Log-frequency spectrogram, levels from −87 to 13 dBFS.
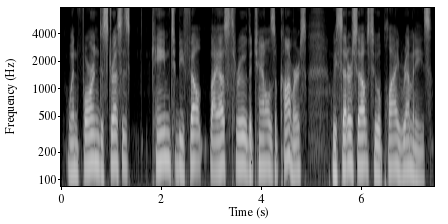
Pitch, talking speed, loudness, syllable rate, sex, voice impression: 135 Hz, 160 wpm, -21 LUFS, 4.9 syllables/s, male, masculine, adult-like, fluent, sincere, slightly calm, reassuring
